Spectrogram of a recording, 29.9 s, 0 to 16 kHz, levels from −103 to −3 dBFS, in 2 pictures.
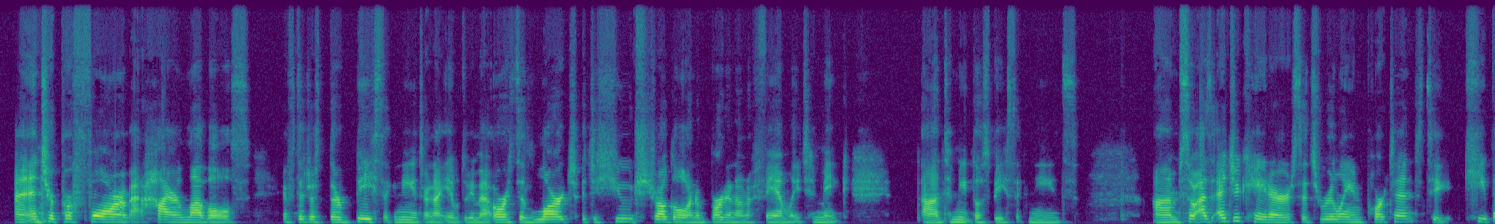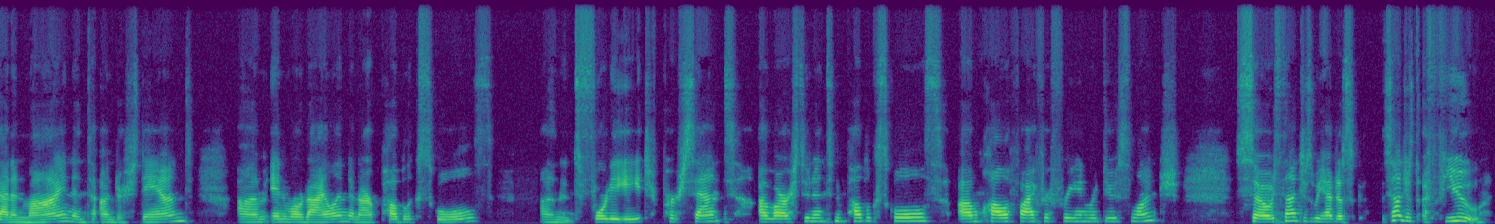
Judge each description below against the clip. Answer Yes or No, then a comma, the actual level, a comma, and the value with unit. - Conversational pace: Yes, average, 185 wpm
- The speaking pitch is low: No, high, 190 Hz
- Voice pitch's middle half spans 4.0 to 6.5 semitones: Yes, average, 4.5 semitones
